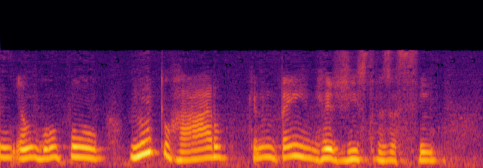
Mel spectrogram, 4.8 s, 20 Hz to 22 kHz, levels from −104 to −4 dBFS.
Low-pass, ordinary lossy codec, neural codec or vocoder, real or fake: none; none; codec, 16 kHz, 1.1 kbps, Voila-Tokenizer; fake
